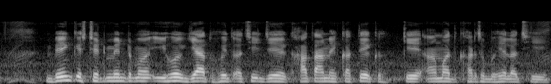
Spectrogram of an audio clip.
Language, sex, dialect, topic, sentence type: Maithili, male, Southern/Standard, banking, statement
